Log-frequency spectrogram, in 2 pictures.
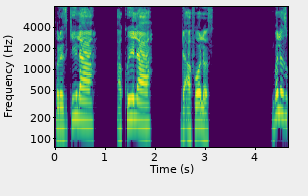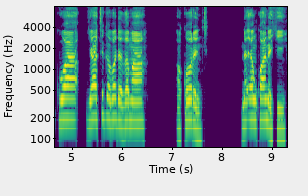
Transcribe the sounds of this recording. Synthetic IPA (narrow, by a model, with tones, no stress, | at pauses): ɸɪ˨ɾɪ˨s̬kʲi˦laː˨ | ʔa˨kʷiː˦la˨ | da˨ʔa˨ɸɔ˦lɔ˨s | bʊ˦lʊ˨skʷʊ˨wa˦jaː˦t͡ʃiː˦ɡɐ˨ba˦da˨zɐ˦ma˦ | ʔa˨kʷɔ˦ɾɪ˨nt | na˦j̰ɐ˦ŋkʷaː˦nɐ˨kʲiː˦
